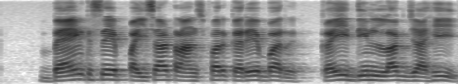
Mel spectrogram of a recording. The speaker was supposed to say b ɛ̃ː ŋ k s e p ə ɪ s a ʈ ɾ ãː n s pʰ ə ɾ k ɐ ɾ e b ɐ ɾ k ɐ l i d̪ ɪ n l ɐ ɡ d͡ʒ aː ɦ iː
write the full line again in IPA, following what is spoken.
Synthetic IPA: b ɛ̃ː ŋ k s e p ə ɪ s a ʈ ɾ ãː n s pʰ ə ɾ k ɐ ɾ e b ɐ ɾ k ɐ i d̪ ɪ n l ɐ ɡ d͡ʒ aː ɦ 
